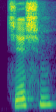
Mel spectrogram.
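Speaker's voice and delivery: چشم pitched high, said "CHESH-m"; e vowel demonstrated. Shown as a demonstration. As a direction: model چشم clearly with an "e". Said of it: "زیر کے ساتھ". (چشم، زیر کے ساتھ، اونچے سُر میں)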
